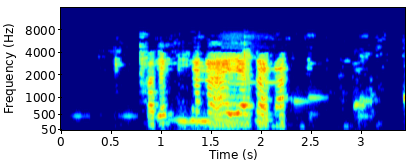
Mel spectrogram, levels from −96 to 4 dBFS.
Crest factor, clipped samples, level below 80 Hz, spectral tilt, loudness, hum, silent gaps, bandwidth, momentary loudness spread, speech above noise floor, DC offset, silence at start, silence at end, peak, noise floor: 22 dB; under 0.1%; -76 dBFS; -3 dB/octave; -19 LUFS; none; none; 7.6 kHz; 14 LU; 27 dB; under 0.1%; 0.8 s; 0.45 s; -2 dBFS; -47 dBFS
